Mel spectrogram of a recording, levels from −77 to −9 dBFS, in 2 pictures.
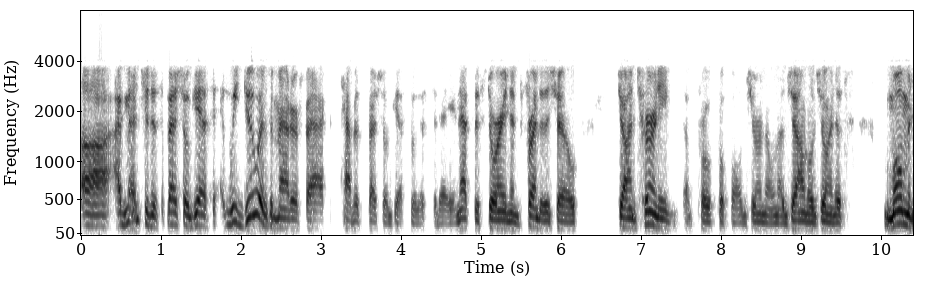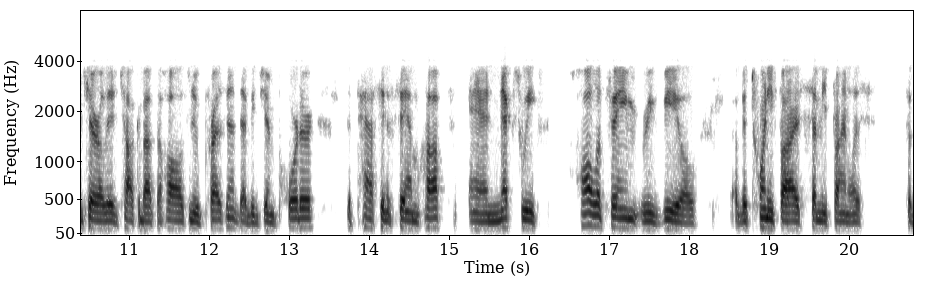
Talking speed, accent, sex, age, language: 200 wpm, American, male, 50-69, English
